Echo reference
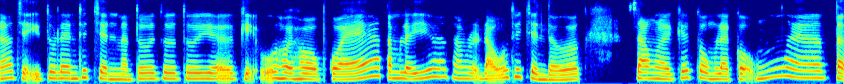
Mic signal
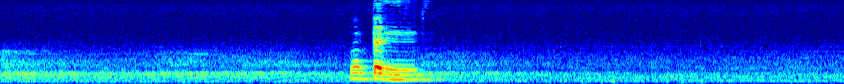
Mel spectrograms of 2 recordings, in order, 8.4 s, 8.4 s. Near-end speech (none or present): present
